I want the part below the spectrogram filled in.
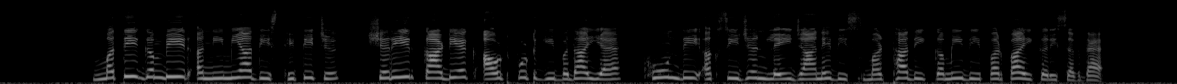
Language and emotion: Dogri, neutral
